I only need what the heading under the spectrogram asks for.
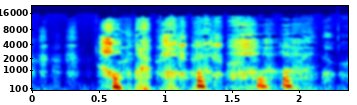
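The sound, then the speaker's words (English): A male dog pants in quick, breathy bursts, about five or six rhythmic huffs with a slight throaty, voiced edge, with no talking over it. “Now we'll get a growl.”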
